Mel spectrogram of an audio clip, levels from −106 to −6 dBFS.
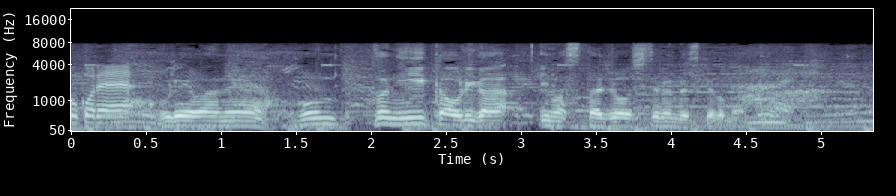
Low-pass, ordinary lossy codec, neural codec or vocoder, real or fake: none; none; none; real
